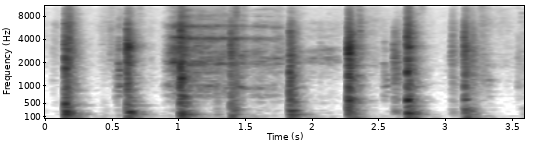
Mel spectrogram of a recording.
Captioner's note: loud footsteps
